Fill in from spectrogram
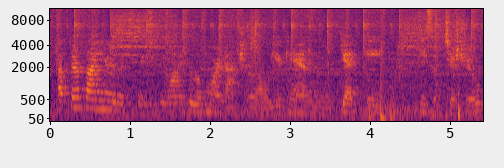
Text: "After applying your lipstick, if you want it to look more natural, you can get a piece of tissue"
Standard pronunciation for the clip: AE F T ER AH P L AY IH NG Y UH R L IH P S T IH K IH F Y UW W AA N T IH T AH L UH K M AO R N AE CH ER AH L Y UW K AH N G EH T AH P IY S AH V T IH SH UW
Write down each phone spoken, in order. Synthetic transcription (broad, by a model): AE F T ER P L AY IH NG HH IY R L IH S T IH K IH F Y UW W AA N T IH T AH L UH K M AO R N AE CH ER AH L Y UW K AH N G EH T AH P IY S AH V T IH SH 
